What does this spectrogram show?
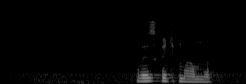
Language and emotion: Russian, neutral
